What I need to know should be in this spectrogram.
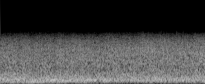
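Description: Water gushes and splashes loudly.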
